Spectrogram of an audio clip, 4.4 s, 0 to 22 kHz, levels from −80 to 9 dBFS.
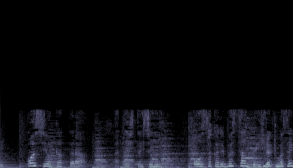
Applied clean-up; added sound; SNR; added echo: none; none; none; none.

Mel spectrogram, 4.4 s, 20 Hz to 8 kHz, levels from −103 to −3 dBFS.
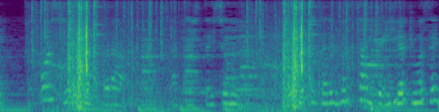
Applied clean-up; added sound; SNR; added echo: none; Bicycle; -5 dB; reverberation time 0.4 s.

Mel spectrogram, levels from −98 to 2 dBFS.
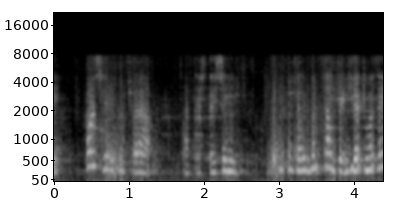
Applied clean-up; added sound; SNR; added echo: neural separator model SepFormer DNS4.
